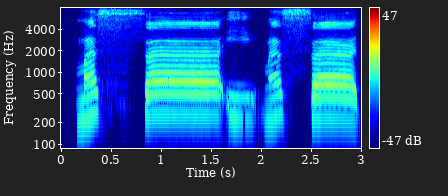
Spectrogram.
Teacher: mad wajib muttasil wajib ya dibaca empat atau lima harakat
